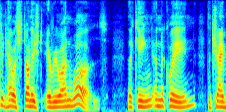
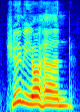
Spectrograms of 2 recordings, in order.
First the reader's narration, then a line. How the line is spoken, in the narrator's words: said the prince, trembling and heaving a deep sigh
